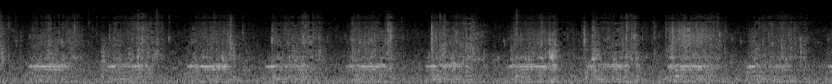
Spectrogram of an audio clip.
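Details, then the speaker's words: Modern Roper top-load washer, weak agitation; water sloshes in slow, shallow strokes about every second and a half with a faint click each stroke; the agitator ratchets and slips, and the agitator dogs are suspected worn. "This thing is barely doing anything different than a wash tub would do."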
